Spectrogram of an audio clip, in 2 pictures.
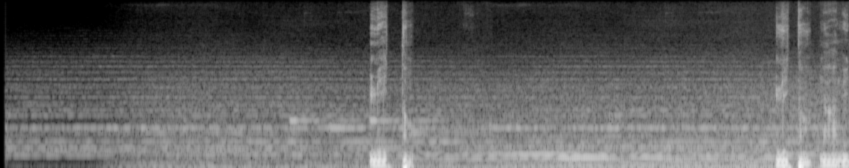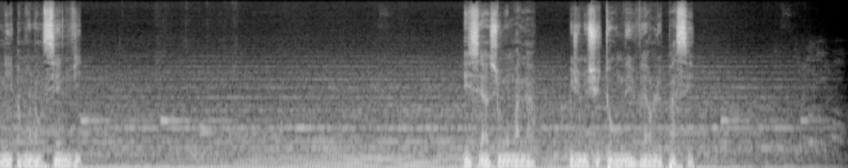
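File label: African French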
